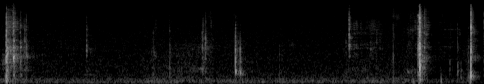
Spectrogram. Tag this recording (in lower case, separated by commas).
camera, mechanisms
